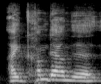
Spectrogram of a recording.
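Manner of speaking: ordinary talk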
